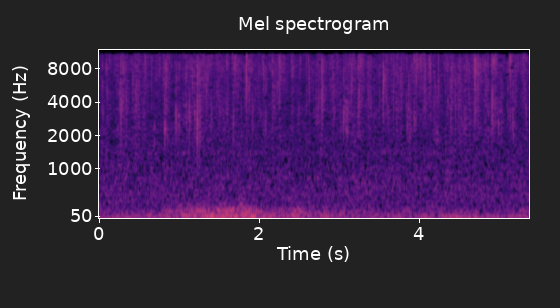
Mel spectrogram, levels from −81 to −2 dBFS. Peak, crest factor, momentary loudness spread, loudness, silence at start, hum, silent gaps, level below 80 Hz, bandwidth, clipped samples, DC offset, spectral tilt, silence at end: -8 dBFS; 30 dB; 3 LU; -36 LUFS; 0 s; none; none; -48 dBFS; 11.5 kHz; under 0.1%; under 0.1%; -1.5 dB/octave; 0 s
